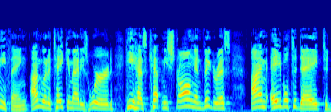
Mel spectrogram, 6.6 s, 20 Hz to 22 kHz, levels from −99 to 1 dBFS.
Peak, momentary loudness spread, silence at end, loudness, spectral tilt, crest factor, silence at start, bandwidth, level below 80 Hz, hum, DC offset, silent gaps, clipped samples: -18 dBFS; 7 LU; 0 s; -36 LUFS; -2.5 dB/octave; 18 dB; 0 s; 8 kHz; -70 dBFS; none; under 0.1%; none; under 0.1%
